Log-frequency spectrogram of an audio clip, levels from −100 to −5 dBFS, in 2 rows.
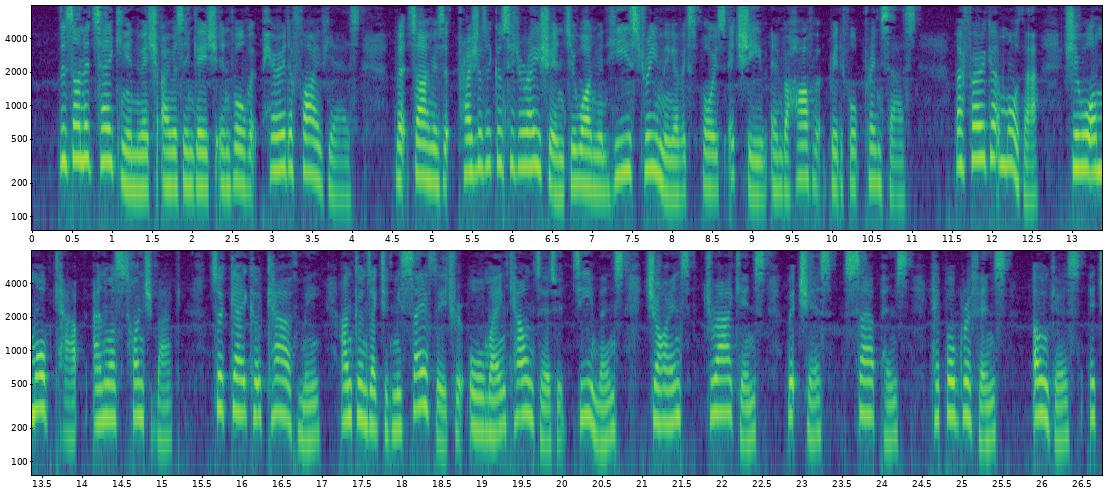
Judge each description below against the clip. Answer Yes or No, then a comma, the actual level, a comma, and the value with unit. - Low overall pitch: No, high, 220 Hz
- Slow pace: No, average, 155 wpm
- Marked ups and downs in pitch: Yes, wide, 6.7 semitones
